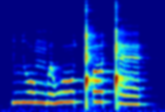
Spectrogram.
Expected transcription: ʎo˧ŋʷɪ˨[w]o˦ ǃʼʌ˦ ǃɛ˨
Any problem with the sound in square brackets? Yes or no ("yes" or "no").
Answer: no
